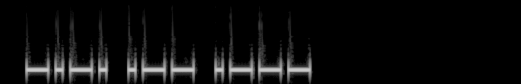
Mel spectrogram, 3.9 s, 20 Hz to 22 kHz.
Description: Morse code, heard as a keyed tone, about 21 wpm, 700 Hz. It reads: CWJ
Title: USA Call Sign Postfixes - 3 Letters 22wpm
